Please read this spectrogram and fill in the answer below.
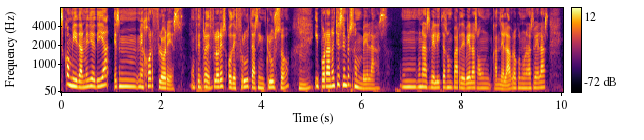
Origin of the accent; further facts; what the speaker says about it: Catalonia, Spain; Yo digo cava también porque como soy catalana, pues a mí el cava me gusta.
